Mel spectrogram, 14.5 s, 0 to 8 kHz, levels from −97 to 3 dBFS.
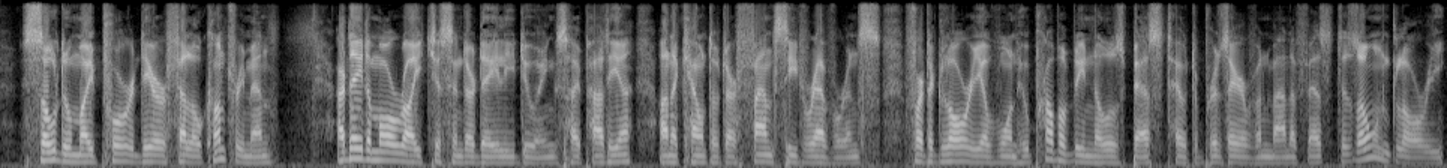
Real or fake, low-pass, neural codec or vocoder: real; 7.2 kHz; none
